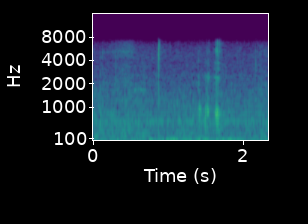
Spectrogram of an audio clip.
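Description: A quiet pause with a low hiss and a few faint, short clicks, one a little before a second in and two more around a second and a half.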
